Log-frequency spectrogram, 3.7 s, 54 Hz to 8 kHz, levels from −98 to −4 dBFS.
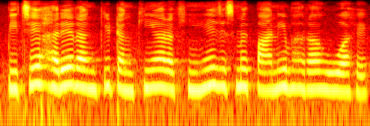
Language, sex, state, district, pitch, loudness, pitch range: Hindi, female, Punjab, Kapurthala, 245 Hz, -15 LUFS, 230-255 Hz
